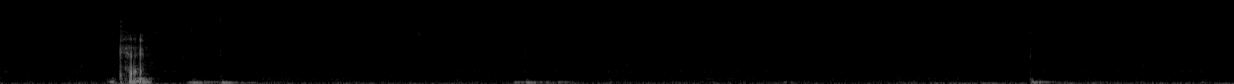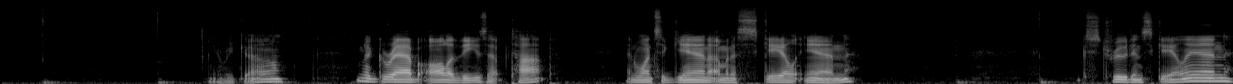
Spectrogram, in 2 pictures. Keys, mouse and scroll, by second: 1.9 ctrl+Tab, 2.7 middle click, 5.3 ctrl+Tab, 6.7 middle click, 7.8-8.3 scroll down 5, 8.3 middle click, 10.3 c, 12.0 right click, 12.8 Tab, 13.2 right click, 13.9 Tab, 15.1 c, 17.5 right click, 18.0 scroll up 4, 18.4 middle click, 22.0 e, 22.2 click, 22.8 s.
